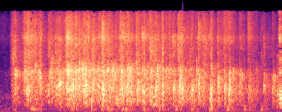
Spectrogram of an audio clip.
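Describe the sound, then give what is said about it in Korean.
A crowd bursts into steady applause, many hands clapping densely and loudly for about four seconds before it begins to thin out near the end. “괜찮다 싶으시면 박수 한번 주십시오.”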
